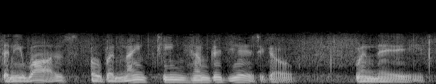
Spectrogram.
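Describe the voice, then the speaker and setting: A man playing an older male stonecutter who talks to a younger man in a gentle, fatherly, measured way. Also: a bass voice, lively intonation, heavily acted. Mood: earnest. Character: older male stonecutter, kindly earnest mentor. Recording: tinny noisy 1930s radio broadcast.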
